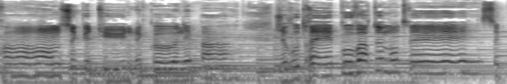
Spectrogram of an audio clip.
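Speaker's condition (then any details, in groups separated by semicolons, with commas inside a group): No condition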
